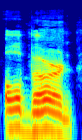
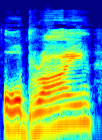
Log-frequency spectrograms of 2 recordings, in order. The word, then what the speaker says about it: O'Byrne: see you here and i hope i pronounced your surname correctly auburn yeah perfect perfect okay wonderful it's great i'm happy to do that all right because uh i think as you mentioned sometimes people i think pronounce uh wrong your surname like o'brien or something like this but okay it's good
